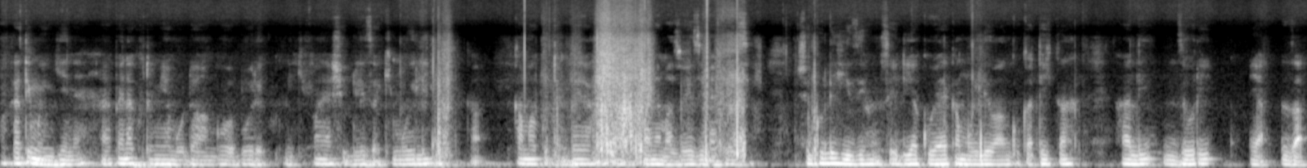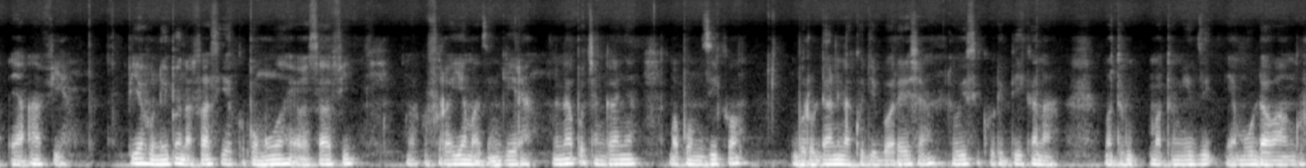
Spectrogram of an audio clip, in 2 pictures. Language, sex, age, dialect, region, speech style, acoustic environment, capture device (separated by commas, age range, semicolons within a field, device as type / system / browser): Swahili, male, 18-24, Kenya - Mombasa, Kenya, focused, silence, mobile / Linux / Chrome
